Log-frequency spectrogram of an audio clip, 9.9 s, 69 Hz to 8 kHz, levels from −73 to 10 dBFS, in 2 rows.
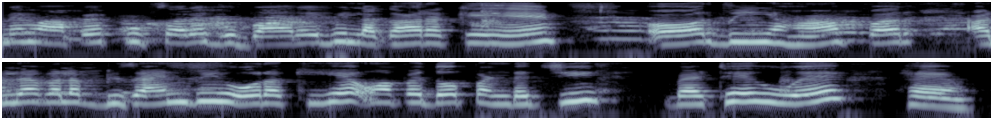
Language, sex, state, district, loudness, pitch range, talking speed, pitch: Hindi, female, Rajasthan, Jaipur, -14 LUFS, 235-275 Hz, 175 wpm, 255 Hz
